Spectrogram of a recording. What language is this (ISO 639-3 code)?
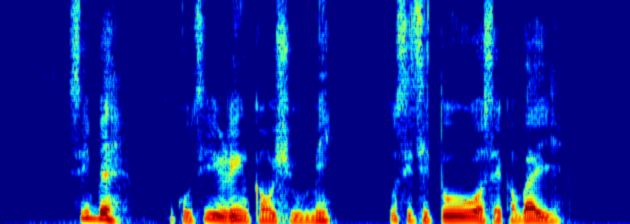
yor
